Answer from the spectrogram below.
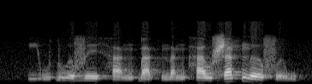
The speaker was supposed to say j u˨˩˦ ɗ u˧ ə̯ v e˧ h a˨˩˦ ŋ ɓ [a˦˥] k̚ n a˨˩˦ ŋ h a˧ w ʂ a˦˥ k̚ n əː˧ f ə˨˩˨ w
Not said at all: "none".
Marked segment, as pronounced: a˨˩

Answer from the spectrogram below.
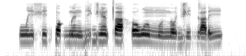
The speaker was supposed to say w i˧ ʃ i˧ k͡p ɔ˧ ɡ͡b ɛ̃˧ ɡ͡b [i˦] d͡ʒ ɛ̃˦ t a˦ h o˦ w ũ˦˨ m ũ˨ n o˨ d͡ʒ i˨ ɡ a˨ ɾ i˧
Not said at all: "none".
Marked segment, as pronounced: i˦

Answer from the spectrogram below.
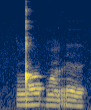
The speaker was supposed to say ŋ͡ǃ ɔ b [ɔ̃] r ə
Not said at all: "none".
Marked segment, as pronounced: ɔ̃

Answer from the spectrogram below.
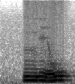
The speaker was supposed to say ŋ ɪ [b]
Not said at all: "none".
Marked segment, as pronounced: w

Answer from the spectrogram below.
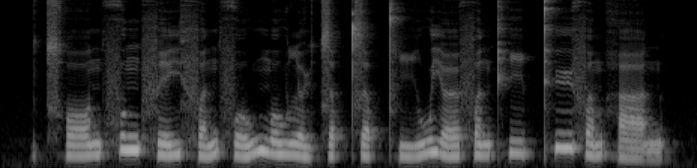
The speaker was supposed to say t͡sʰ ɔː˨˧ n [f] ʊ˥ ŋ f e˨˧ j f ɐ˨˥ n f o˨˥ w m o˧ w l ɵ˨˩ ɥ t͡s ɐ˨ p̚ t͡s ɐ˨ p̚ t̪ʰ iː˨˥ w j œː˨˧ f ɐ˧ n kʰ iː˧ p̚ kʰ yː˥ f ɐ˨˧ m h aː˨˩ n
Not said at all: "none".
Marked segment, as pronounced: f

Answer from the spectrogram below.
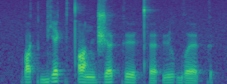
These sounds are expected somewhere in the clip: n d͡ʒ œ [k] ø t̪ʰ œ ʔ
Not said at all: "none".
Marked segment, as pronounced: k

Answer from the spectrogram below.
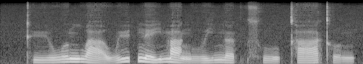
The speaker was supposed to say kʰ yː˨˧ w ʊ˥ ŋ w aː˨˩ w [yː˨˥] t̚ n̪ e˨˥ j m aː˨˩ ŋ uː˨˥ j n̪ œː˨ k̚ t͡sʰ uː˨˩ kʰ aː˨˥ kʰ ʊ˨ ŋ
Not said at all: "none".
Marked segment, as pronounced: yː˥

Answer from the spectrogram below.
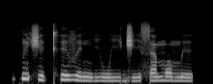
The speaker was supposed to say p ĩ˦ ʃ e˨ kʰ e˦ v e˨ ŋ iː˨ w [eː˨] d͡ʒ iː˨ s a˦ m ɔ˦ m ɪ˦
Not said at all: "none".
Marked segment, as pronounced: iː˨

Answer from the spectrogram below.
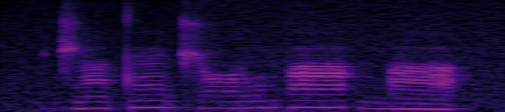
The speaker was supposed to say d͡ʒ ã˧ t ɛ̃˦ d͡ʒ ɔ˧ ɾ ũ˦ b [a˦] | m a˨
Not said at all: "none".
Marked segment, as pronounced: a˦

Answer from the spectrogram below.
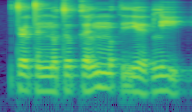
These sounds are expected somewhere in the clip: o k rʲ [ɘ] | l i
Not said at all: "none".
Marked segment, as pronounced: ɘ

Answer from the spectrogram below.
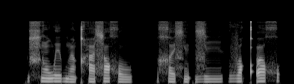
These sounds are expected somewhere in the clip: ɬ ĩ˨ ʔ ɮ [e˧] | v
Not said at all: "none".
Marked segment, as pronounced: i˧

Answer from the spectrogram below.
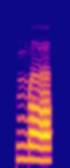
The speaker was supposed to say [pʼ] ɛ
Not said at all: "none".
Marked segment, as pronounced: m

